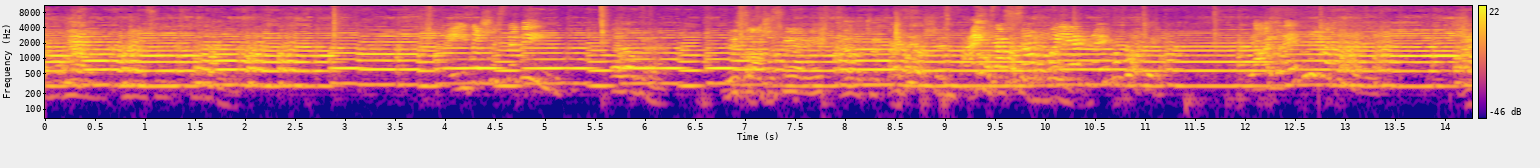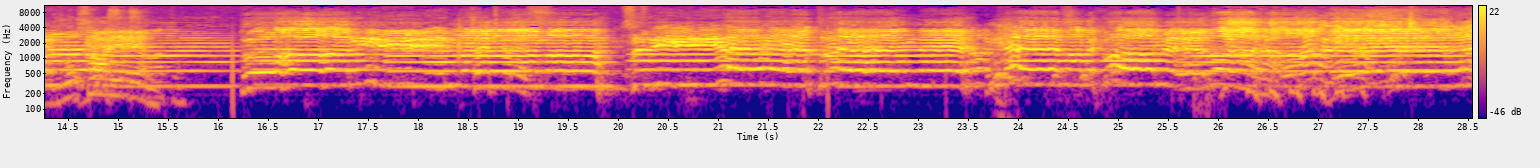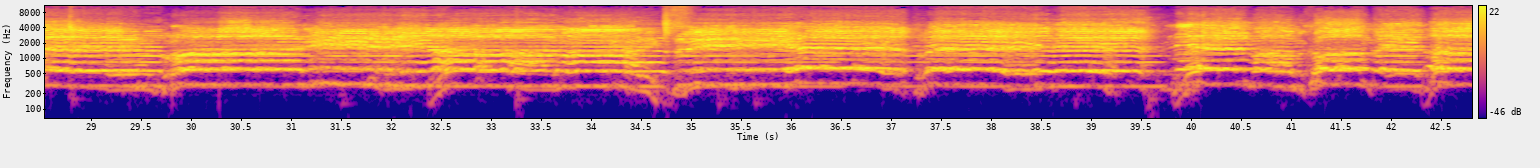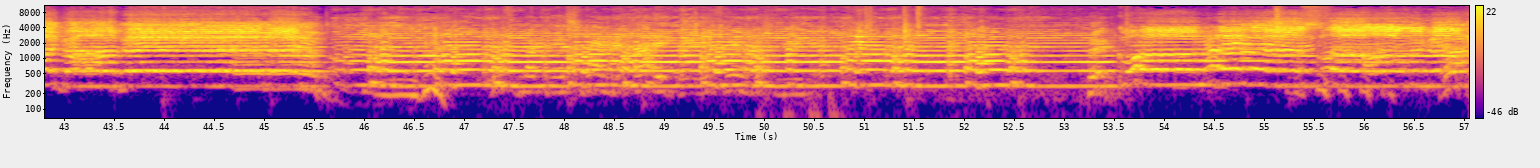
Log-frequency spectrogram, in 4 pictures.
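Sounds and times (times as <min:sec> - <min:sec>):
bowed single-string fiddle: 0:00.0 - 0:57.0
man singing chanted song: 0:16.2 - 0:51.4, 0:52.0 - 0:57.0.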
